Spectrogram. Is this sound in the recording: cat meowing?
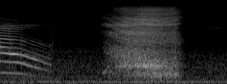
yes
